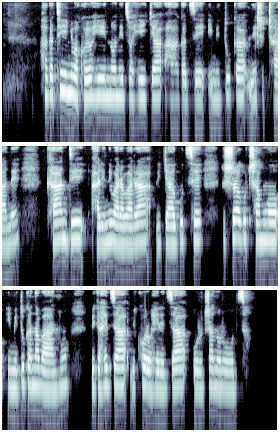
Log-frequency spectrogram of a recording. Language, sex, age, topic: Rundi, female, 36-49, education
